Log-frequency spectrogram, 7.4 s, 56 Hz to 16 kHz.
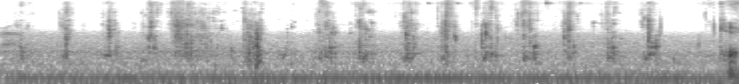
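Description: A plastic 2-liter bottle, set up as a model of a motorcycle carburetor float bowl, sucks air while water drips: irregular close drips and soft gurgling pops over a steady low hum.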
